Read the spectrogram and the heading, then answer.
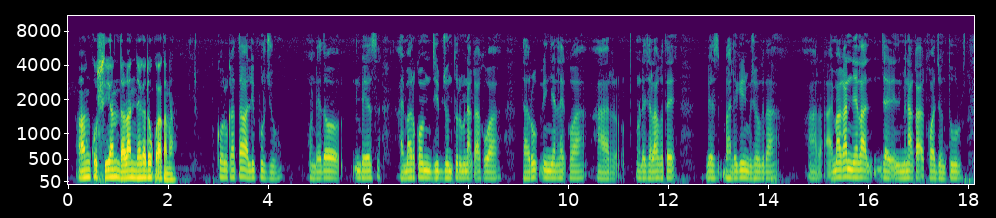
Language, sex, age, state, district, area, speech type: Santali, male, 18-30, West Bengal, Birbhum, rural, spontaneous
